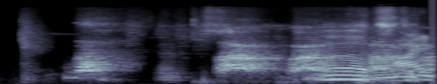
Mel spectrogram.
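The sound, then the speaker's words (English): A dog barks at someone at the front door: a few sharp, loud barks in quick bursts, some short and some drawn out, forming an uneven sequence. “My dog or your dog? That's my dog.”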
